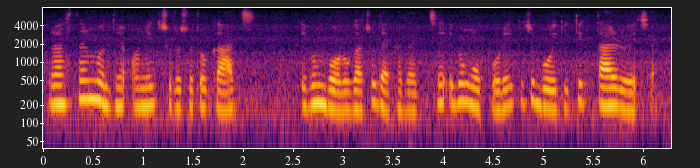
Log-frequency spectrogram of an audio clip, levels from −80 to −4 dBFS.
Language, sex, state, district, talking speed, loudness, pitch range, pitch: Bengali, female, West Bengal, Darjeeling, 160 wpm, -20 LUFS, 175-215 Hz, 195 Hz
